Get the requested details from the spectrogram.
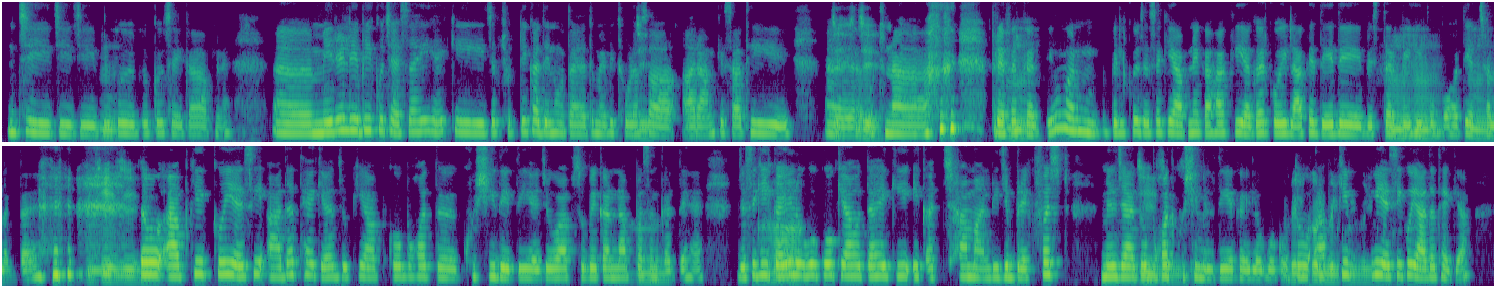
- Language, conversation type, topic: Hindi, unstructured, आप अपने दिन की शुरुआत खुश होकर कैसे करते हैं?
- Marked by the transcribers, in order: static; laughing while speaking: "जी"; chuckle; in English: "प्रेफ़र"; other background noise; chuckle; in English: "ब्रेकफ़ास्ट"; distorted speech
